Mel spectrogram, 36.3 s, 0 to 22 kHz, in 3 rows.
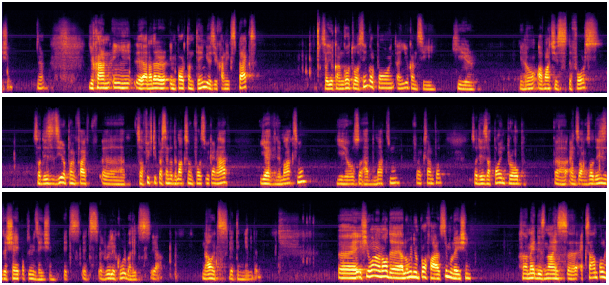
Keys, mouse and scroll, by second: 4.6 click, 21.9 click, 25.4 middle click, 25.8 shift+middle click, 26.4 middle click, 29.9 click, 33.3 shift+middle click.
